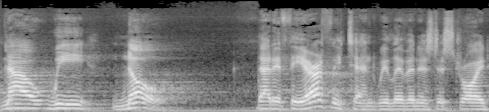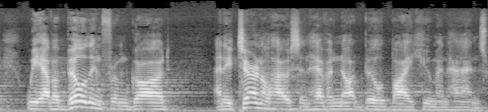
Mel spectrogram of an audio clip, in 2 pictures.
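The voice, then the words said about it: Scottish accent. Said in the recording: “hearing him say it in a Scottish accent.”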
